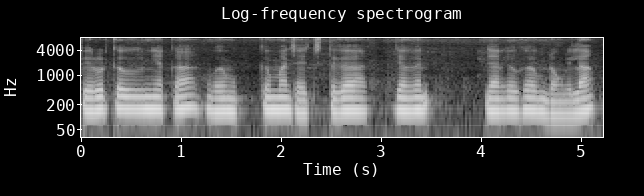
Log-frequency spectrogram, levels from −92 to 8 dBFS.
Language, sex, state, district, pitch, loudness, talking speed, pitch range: Wancho, male, Arunachal Pradesh, Longding, 145 Hz, -15 LUFS, 195 wpm, 140-150 Hz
